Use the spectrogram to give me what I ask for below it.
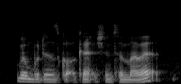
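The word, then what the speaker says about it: Moët: Moet yes it is Moet Mo I don't trust that person that's a French person that the T here is not silent it's not Mo it's actually Moet made an entire video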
